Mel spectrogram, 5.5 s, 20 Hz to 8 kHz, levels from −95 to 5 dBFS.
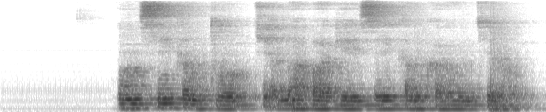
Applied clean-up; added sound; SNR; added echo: neural separator model SepFormer DNS4.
